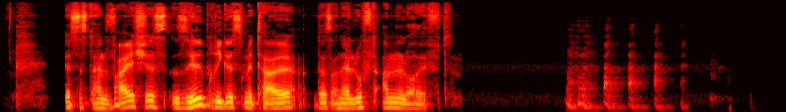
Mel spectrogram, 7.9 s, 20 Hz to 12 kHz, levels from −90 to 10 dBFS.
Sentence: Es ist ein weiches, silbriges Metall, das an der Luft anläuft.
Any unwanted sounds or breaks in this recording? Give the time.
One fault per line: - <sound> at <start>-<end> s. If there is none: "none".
- laugh at 5.6-6.9 s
